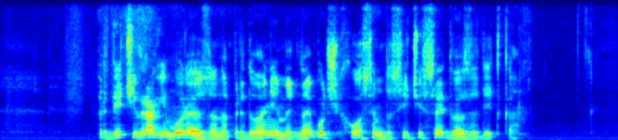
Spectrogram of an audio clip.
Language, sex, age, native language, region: Slovenian, male, 60+, Slovenian, Drava region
